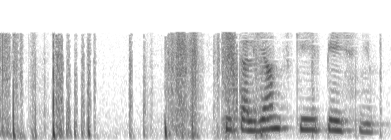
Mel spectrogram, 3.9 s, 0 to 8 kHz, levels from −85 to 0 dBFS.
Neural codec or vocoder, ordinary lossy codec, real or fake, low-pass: none; AAC, 16 kbps; real; 7.2 kHz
